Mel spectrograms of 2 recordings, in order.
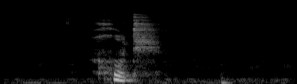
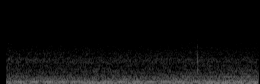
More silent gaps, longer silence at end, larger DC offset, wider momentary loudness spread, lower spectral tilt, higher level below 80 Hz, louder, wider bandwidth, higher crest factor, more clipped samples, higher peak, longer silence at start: neither; first, 0.7 s vs 0 s; neither; first, 24 LU vs 1 LU; second, -5 dB/octave vs -8 dB/octave; second, -56 dBFS vs -48 dBFS; first, -29 LUFS vs -46 LUFS; about the same, 11.5 kHz vs 12 kHz; first, 22 dB vs 12 dB; neither; first, -12 dBFS vs -32 dBFS; first, 0.95 s vs 0.05 s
